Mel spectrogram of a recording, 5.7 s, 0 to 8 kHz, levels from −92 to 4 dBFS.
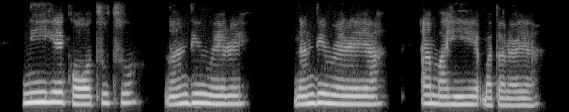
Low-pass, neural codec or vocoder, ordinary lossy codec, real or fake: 7.2 kHz; none; Opus, 16 kbps; real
